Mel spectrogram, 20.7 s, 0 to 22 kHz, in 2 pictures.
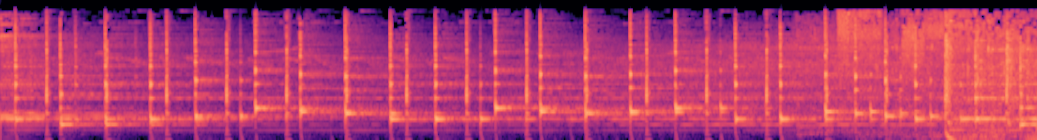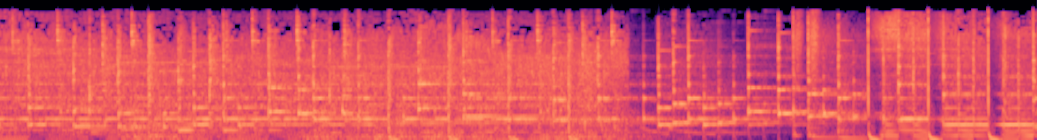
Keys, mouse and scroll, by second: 0.3 scroll up 2, 0.6-1.9 middle drag, 2.5 shift+d, 3.2 middle click, 3.5 scroll down 1, 3.6-4.1 middle drag, 4.1 g, 4.6-5.1 middle drag, 5.1 scroll down 1, 5.3 scroll up 2, 5.5 middle click, 5.6 click, 6.0 shift+d, 6.5 middle click, 6.9 scroll down 4, 7.0-7.5 middle drag, 7.5 click, 8.1 middle click, 8.2 scroll up 1, 8.4 middle drag, 8.7 scroll down 3, 8.7-9.1 middle drag, 9.1-9.5 scroll up 2, 9.5 middle click, 10.0 scroll up 1, 10.2-10.6 middle drag, 10.6 scroll up 1, 10.8-12.9 middle drag, 12.9 click, 13.0 Delete, 13.4 click, 13.5 Delete, 13.7 drag, 13.7 Delete, 14.0 click, 14.0 Delete, 14.2 middle click, 14.5 click, 14.6 Delete, 14.7 middle click, 15.0 click, 15.1 Delete, 15.2 middle click, 16.0 click, 16.2-18.2 middle drag, 18.9 click, 19.0-19.6 middle drag, 19.6 click, 20.1-20.7 middle drag.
